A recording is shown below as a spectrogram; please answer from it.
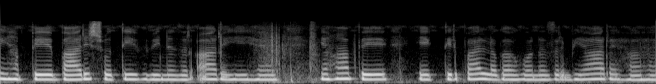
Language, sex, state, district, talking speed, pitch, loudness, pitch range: Hindi, female, Jharkhand, Ranchi, 175 wpm, 230 Hz, -16 LUFS, 220-240 Hz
